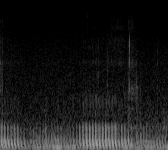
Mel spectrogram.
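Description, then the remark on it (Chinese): A pet cat purrs steadily, a low rumbling with a fast, even pulse that swells slightly in the middle, with a faint high squeak near the end; no one speaks. “谢谢未来预想图的读者们提供的各家猫狗主子的声音。”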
